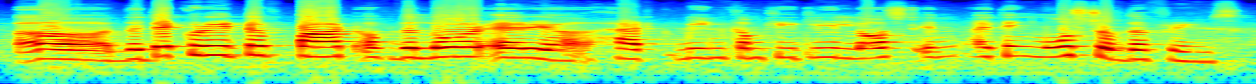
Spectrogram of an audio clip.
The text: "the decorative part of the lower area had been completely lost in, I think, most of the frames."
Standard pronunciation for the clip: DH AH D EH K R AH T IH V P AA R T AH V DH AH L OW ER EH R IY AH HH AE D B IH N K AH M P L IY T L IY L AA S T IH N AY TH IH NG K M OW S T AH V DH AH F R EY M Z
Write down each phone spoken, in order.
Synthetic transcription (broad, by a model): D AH D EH K R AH T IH V P AA R T AH V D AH L OW ER EH R IY AH HH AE D B IH N K AH M P L IY T L IY L AA S T IH N AY T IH NG K M OW S T AH V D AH F R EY M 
